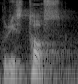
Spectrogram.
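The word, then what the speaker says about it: ク リ スト ス (Χριστός): ちょっとヘブライ語っぽく発音すると、メシアはメシアフ、メシアフで、ギリシャ語でキリストはクリストス、クリストス、全く発音違いますけれども、意味はいずれも同じ意味で、油注がれた者、特別の使命を帯びた者、救い主を意味しました。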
